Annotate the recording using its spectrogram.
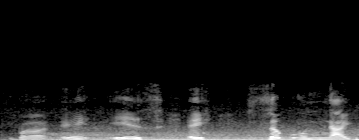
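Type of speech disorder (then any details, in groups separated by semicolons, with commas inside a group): Apraxia of speech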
